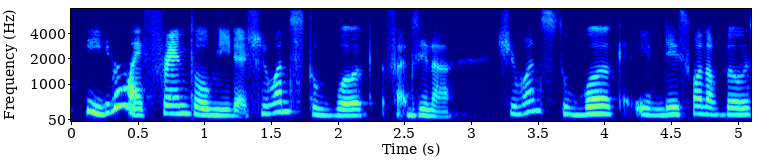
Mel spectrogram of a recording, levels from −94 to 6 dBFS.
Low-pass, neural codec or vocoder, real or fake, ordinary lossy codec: none; codec, 16 kHz, 1 kbps, X-Codec, HuBERT features, trained on general audio; fake; none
